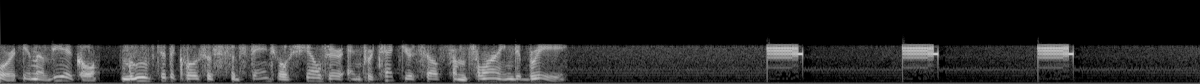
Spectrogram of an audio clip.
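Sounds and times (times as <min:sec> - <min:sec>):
steady hiss: 0:00.0 - 0:12.0
digital data tone bursts: 0:07.7 - 0:08.1, 0:09.0 - 0:09.4, 0:10.4 - 0:10.8.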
